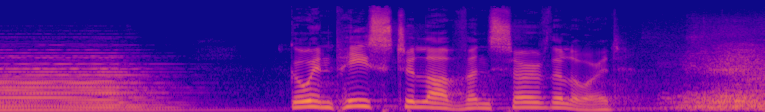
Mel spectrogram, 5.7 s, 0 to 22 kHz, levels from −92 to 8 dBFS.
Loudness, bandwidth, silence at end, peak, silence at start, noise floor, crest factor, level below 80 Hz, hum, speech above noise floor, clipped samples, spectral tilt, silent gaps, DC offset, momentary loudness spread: -30 LUFS; 17.5 kHz; 0 s; -14 dBFS; 0 s; -59 dBFS; 18 dB; -62 dBFS; none; 30 dB; under 0.1%; -5 dB/octave; none; under 0.1%; 16 LU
